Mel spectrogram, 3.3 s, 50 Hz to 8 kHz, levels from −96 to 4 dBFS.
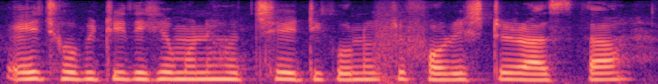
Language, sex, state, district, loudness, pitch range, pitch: Bengali, female, West Bengal, Alipurduar, -15 LUFS, 220-235 Hz, 230 Hz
